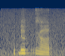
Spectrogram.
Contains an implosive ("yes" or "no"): yes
